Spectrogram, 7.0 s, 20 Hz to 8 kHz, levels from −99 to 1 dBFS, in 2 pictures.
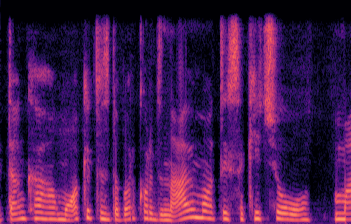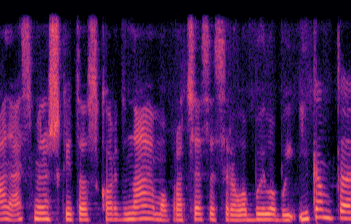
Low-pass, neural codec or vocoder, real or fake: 7.2 kHz; none; real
